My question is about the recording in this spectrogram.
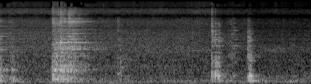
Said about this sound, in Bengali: তরকারিটা আরেকবার নাড়িয়ে দিচ্ছি।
